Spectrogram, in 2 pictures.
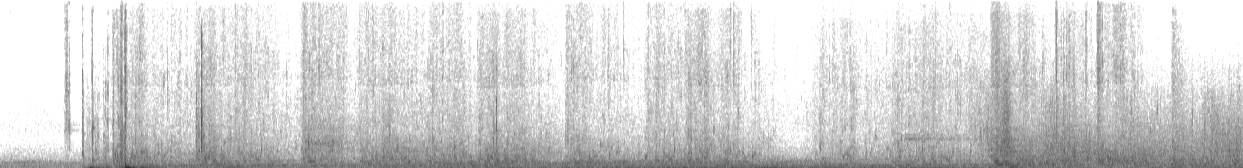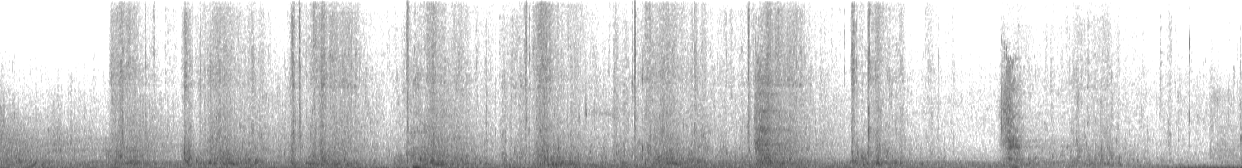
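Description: Footsteps crunch on rocky ground in an echoing cave.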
